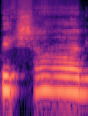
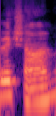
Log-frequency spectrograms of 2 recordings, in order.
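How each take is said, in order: First: It is said in an excited, swooning way. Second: It is said in a flat, unimpressed way. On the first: The person is found very attractive. "ooh, [name], yes, [name], you're so hot" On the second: The person is found only passable. "okay, [name], okay, whatever"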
